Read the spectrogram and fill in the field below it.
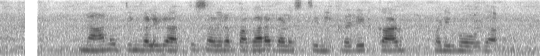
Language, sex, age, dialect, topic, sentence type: Kannada, female, 18-24, Northeastern, banking, question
